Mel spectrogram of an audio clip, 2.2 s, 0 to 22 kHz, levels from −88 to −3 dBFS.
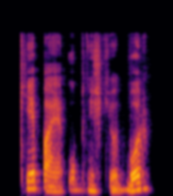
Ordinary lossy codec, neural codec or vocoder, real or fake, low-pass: none; none; real; 10.8 kHz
